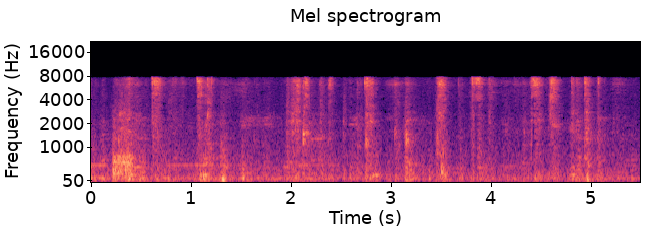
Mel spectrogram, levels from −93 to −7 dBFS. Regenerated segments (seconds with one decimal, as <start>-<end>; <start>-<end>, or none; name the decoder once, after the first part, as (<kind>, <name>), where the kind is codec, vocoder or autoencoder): none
